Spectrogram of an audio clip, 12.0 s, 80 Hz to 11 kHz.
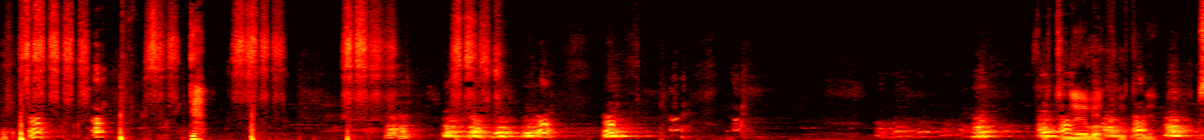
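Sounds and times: puppies barking and yelping: 0:00.0 - 0:01.7, 0:03.6 - 0:07.6, 0:08.8 - 0:12.0.

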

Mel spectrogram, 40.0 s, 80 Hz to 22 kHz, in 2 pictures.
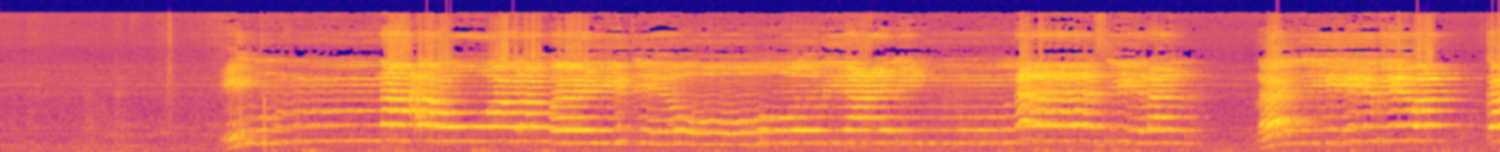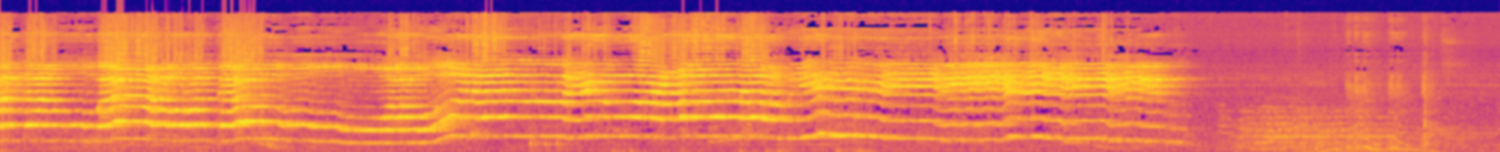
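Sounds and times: man chanting recitation: 0:34.8 - 0:39.3.

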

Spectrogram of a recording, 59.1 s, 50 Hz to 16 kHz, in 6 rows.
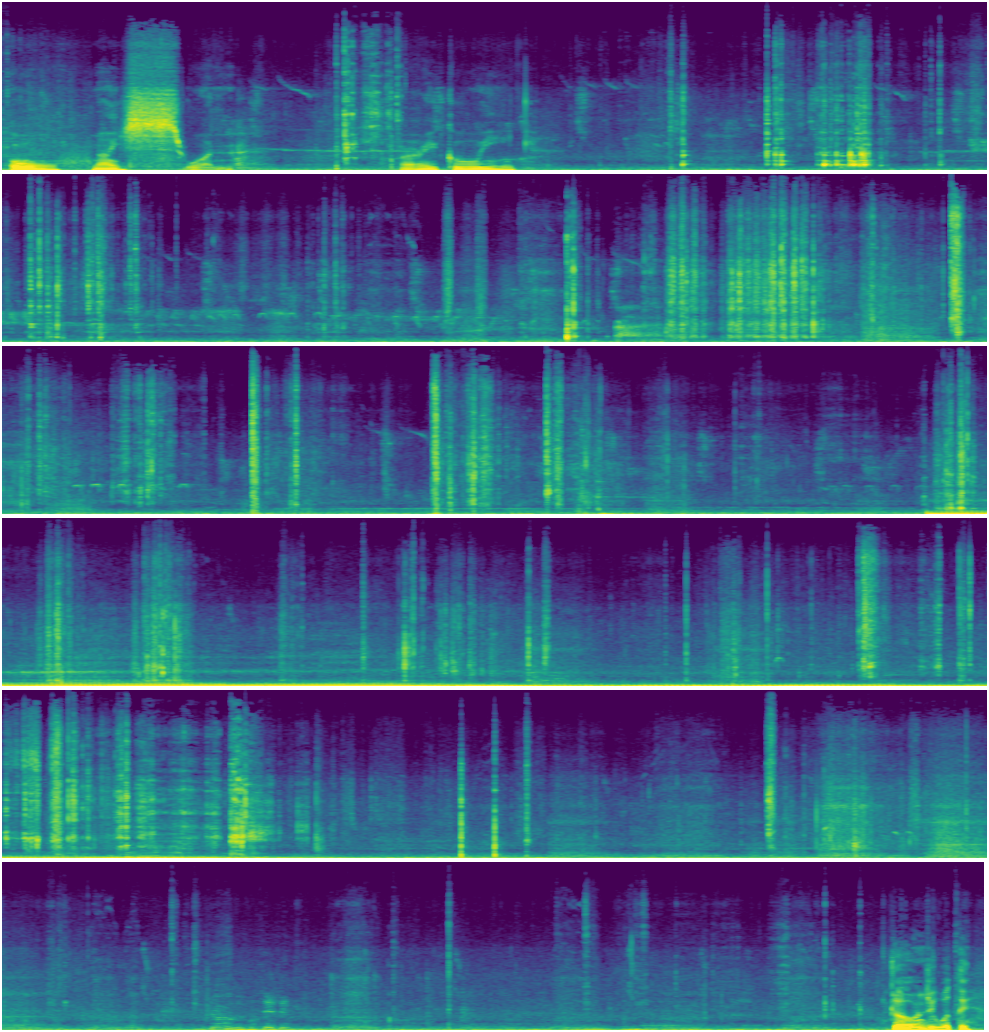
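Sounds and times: machete digging into dry soil: 0:19.2 - 0:20.2, 0:38.0 - 0:42.7.

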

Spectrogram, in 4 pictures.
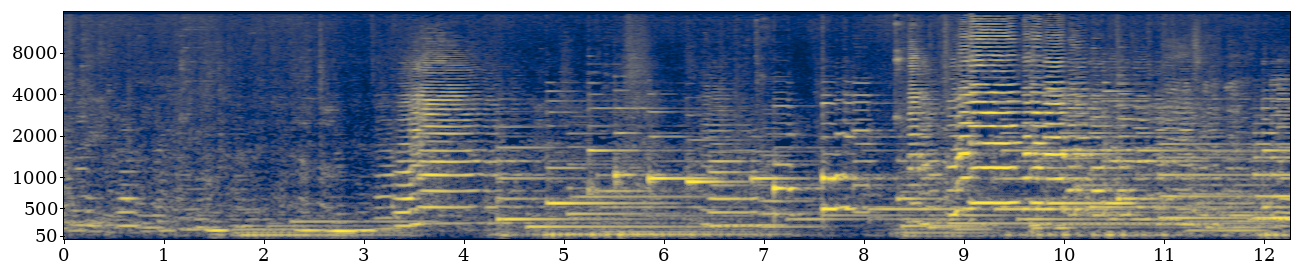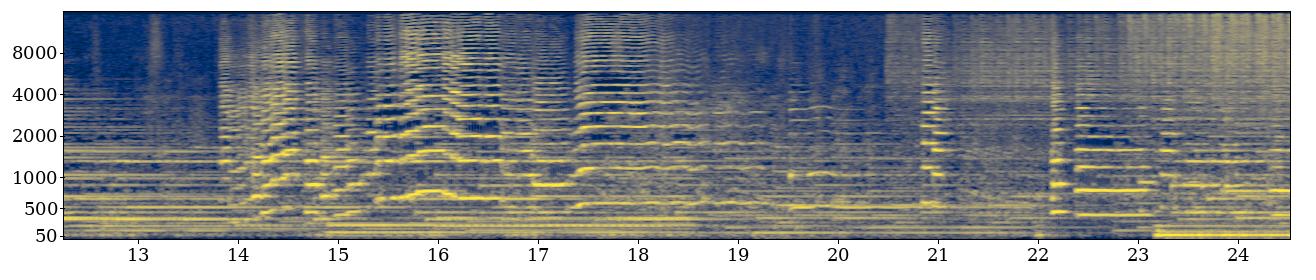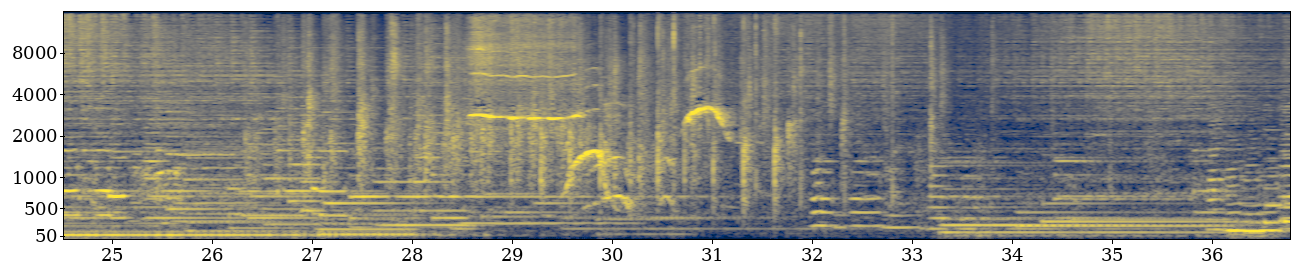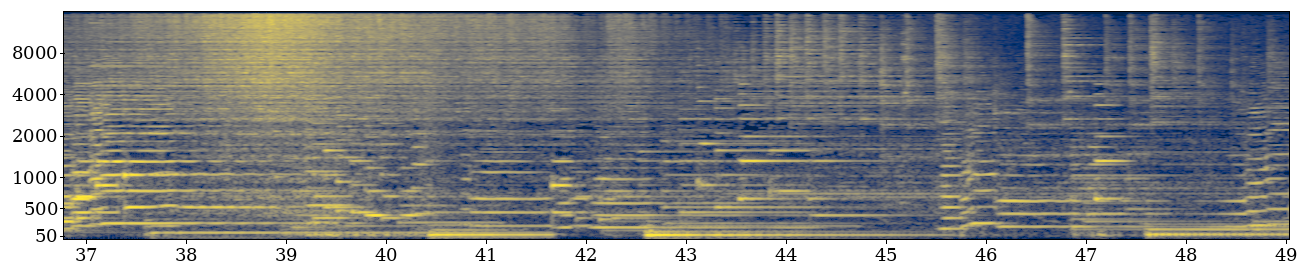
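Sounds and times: electric bass: 0:00.0 - 0:03.6, 0:04.2 - 0:31.3, 0:31.9 - 0:49.0
saxophone melody: 0:00.0 - 0:44.2, 0:45.4 - 0:49.0
drums: 0:00.0 - 0:49.0.

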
